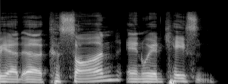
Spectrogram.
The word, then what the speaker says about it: Cason: But it is Cason. Someone on Twitter put it like this. Just think of Mason, but with a C.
